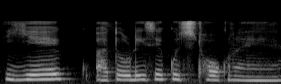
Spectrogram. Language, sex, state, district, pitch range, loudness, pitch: Hindi, female, Bihar, Sitamarhi, 200-235 Hz, -26 LUFS, 220 Hz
